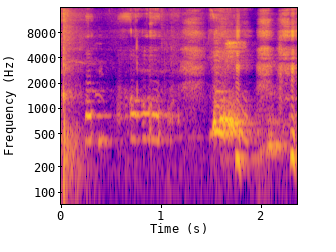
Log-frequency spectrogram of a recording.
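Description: Laughter and short playful vocal sounds, with a louder burst of laughter about one and a half seconds in.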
